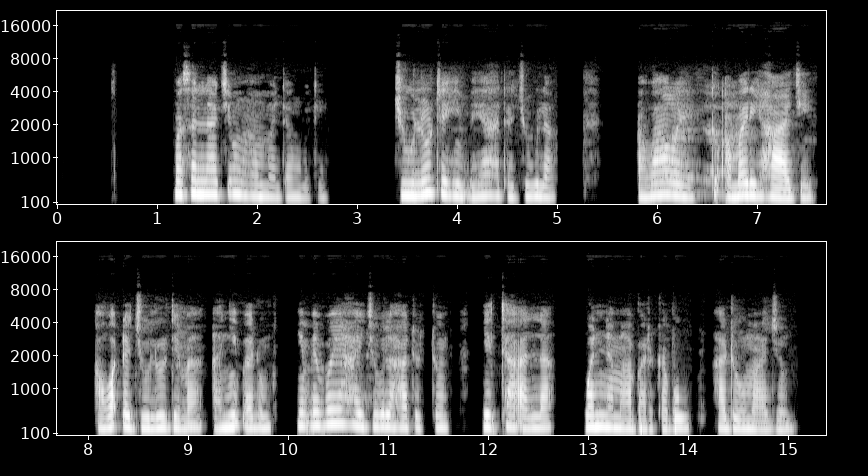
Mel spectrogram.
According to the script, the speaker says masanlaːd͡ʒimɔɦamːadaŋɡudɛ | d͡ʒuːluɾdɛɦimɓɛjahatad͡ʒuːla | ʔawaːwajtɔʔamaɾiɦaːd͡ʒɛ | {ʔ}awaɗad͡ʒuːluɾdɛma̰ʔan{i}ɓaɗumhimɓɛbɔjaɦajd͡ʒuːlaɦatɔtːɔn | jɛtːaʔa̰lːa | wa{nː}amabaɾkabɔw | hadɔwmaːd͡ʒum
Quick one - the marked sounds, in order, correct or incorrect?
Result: correct, correct, correct

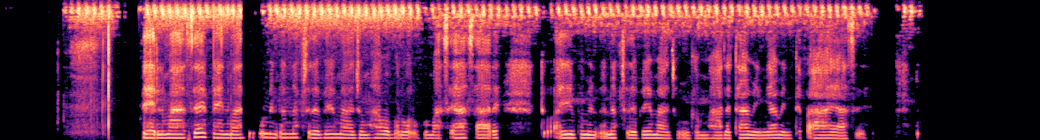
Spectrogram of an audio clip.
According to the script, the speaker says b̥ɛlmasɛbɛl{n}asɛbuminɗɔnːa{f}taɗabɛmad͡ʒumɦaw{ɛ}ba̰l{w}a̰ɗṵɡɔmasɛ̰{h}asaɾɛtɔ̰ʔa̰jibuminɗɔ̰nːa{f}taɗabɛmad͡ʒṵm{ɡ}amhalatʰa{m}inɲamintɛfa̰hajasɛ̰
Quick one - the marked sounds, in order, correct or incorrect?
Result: incorrect, correct, incorrect, correct, correct, correct, correct, correct

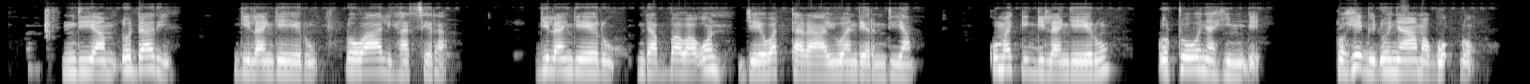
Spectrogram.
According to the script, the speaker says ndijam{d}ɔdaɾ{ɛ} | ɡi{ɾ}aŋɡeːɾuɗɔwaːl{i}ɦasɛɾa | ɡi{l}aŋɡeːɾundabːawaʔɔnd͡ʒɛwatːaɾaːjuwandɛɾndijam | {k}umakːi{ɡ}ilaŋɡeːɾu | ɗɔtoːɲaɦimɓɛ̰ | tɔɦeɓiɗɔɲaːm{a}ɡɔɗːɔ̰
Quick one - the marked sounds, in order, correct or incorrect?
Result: incorrect, incorrect, incorrect, correct, correct, correct, correct, correct

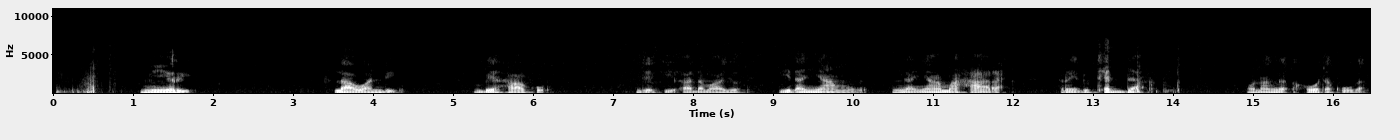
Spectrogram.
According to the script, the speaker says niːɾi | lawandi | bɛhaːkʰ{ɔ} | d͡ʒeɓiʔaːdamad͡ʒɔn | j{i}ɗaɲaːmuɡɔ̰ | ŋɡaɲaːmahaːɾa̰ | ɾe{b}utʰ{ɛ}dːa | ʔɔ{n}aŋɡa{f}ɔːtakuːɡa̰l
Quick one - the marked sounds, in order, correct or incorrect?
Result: correct, correct, incorrect, correct, correct, incorrect

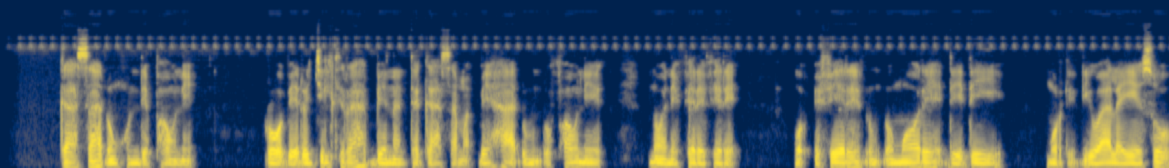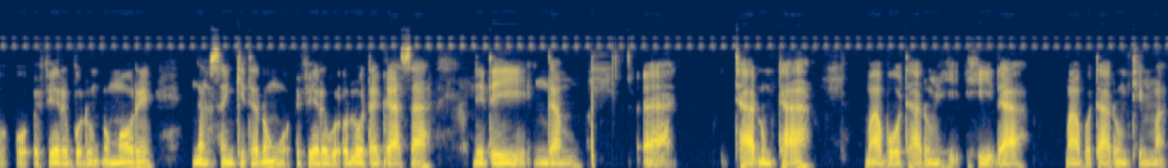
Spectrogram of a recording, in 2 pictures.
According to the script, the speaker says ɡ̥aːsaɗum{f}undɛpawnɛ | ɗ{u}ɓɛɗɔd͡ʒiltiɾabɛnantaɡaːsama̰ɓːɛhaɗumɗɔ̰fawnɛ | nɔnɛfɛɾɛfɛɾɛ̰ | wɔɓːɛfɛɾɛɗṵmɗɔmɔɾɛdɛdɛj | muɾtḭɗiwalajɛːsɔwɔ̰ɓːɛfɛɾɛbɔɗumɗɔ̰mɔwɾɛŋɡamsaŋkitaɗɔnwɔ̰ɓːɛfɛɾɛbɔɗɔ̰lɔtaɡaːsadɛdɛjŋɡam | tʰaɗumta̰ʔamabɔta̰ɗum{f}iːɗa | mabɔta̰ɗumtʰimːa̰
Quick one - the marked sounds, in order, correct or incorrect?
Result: incorrect, incorrect, incorrect

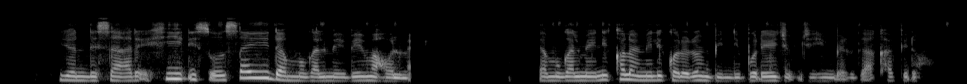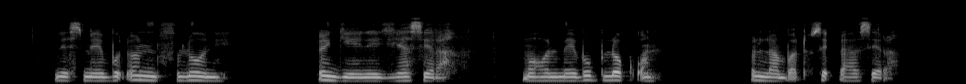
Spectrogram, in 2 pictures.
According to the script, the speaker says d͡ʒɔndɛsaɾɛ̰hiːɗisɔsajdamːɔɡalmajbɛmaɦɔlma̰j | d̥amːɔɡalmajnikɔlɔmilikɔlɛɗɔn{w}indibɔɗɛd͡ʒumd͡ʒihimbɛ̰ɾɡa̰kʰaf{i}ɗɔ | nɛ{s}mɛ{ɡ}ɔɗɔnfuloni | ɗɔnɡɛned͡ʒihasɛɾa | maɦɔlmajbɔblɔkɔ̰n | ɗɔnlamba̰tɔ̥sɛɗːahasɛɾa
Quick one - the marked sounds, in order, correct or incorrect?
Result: incorrect, correct, correct, incorrect

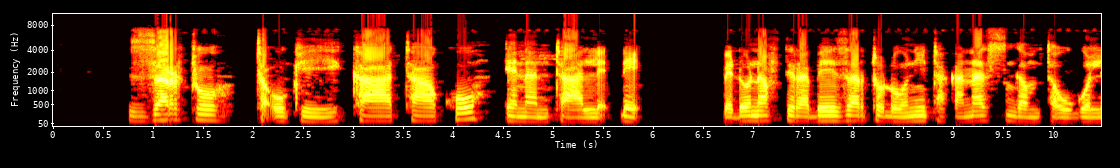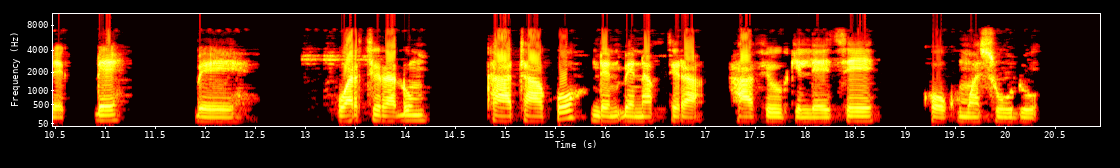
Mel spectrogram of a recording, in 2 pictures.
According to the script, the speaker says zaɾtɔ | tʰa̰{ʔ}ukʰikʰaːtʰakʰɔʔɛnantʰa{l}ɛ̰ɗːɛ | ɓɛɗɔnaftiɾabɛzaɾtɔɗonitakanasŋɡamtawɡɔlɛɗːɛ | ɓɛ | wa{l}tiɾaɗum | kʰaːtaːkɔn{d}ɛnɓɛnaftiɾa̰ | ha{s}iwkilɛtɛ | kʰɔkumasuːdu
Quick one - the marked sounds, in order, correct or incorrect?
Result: correct, correct, incorrect, correct, incorrect

